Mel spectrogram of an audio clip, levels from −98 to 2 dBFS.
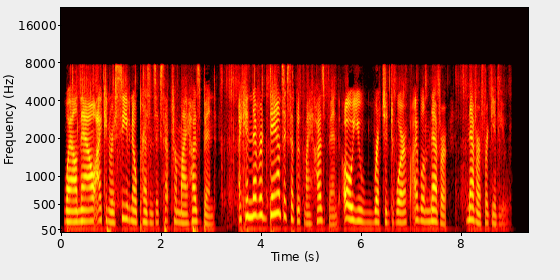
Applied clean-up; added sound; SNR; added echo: neural mask model RNNoise.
